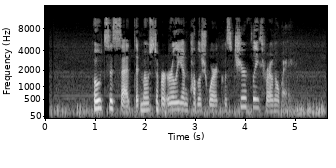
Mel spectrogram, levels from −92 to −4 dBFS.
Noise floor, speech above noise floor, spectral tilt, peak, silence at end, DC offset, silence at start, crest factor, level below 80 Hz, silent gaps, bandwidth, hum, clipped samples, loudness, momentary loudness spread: -44 dBFS; 20 dB; -3 dB/octave; -2 dBFS; 0.05 s; under 0.1%; 0.1 s; 22 dB; -58 dBFS; none; 11.5 kHz; none; under 0.1%; -23 LUFS; 19 LU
